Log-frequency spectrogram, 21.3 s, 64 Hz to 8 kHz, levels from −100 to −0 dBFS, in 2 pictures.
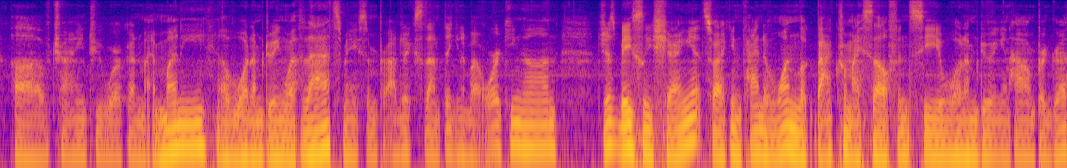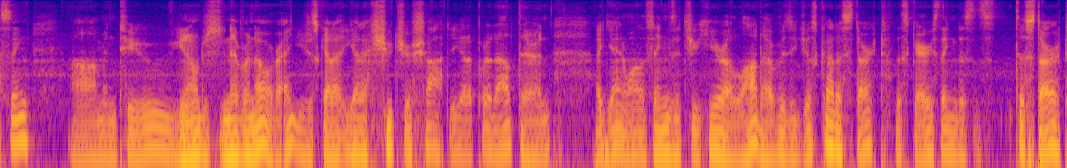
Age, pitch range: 30-49, 80-100 Hz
